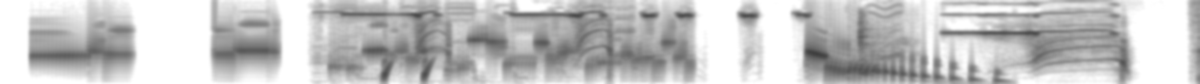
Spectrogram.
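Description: Synthesized cartoon sound effects: short electronic bleeps with silent gaps between them, then a quick run of chirps and high beeps, a long falling swoop about four seconds in, and a rising boing-like tone near the end.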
